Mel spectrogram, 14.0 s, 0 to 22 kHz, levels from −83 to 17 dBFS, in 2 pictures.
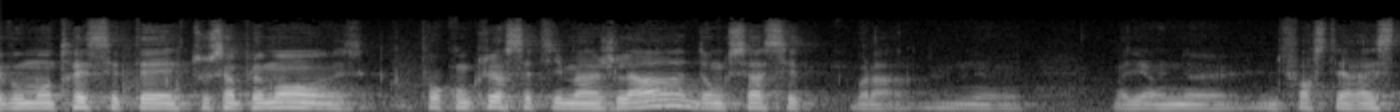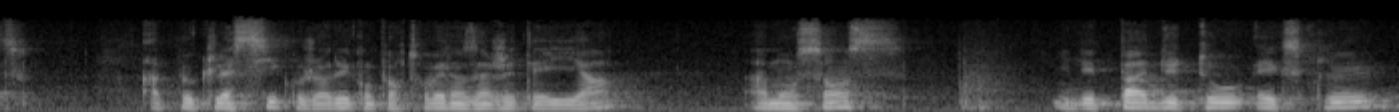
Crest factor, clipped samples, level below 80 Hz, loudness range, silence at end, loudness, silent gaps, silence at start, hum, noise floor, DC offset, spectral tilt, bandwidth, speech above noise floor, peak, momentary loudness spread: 20 dB; under 0.1%; -58 dBFS; 9 LU; 0.05 s; -23 LUFS; none; 0 s; none; -52 dBFS; under 0.1%; -6.5 dB/octave; 12 kHz; 30 dB; -4 dBFS; 18 LU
